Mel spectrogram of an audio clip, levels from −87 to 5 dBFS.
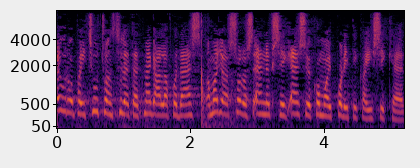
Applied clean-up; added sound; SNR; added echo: none; none; none; none.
